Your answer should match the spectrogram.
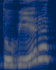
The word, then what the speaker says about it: tuviera: Esse verbo conjugado assim, Tuviera se escreve com V e a Juana fala esse V com o som de B do espanhol, aquele mais sutil porque a letra V está entre vogais. Estuviera.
